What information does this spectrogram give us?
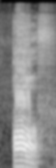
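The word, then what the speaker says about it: قاف: It is a very hard and full K, or you can say Q. Is qa. So the sound source is qa, is here on the top of the throat again.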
